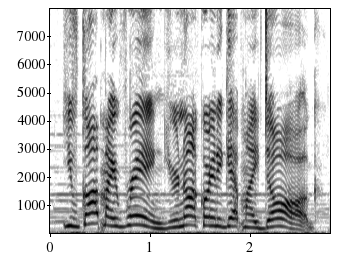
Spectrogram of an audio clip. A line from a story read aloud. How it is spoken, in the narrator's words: John yelled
